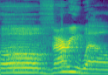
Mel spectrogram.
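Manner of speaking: loud, growled troll voice. Narrator reading a fairy tale, the Troll answering the goat: growling troll voice. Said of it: "growled the Troll".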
